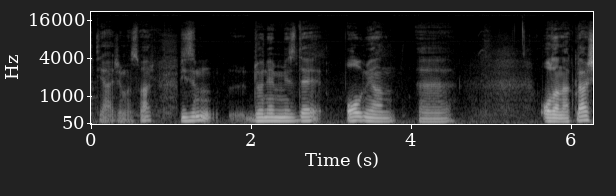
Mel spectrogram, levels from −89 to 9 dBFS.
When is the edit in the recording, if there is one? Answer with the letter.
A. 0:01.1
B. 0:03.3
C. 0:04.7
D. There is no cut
A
